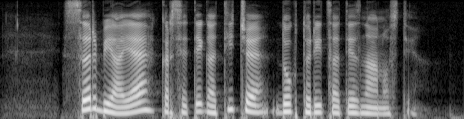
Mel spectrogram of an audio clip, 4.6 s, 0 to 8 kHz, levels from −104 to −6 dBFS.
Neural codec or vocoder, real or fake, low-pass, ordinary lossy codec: none; real; none; none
